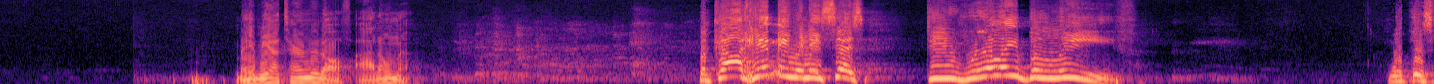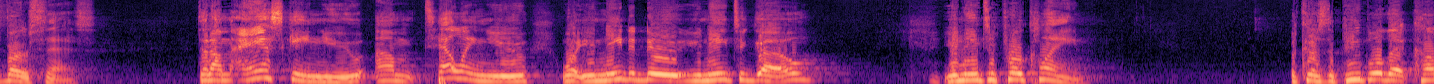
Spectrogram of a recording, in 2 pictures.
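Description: A middle-aged man speaks with animation through a microphone in a large, echoing room.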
